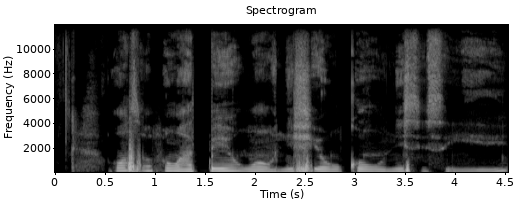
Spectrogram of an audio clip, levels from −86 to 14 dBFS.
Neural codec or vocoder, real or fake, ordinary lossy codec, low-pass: none; real; none; none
